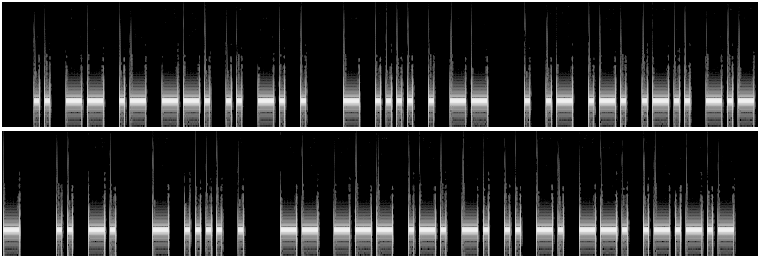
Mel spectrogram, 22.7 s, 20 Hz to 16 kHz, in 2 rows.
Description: Morse code, heard as a keyed tone, about 15 wpm, 700 Hz. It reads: IMAGINE THEM EARLY IN THE MORNING.
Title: Sentences from Top 1400 Words 15wpm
